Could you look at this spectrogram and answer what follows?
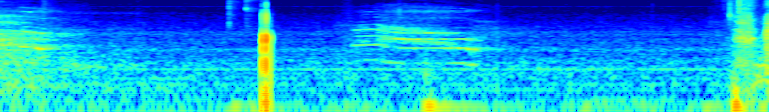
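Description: A pet cat meows softly at close range in a quiet room, with one short wavering meow in the middle between a sharp click and a brief noisy rustle at the end.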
